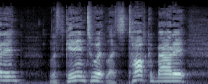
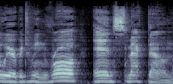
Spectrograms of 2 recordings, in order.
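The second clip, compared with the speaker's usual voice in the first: normal talking voice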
